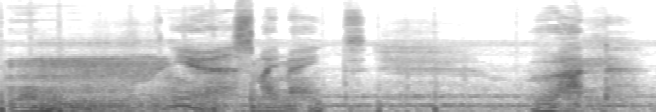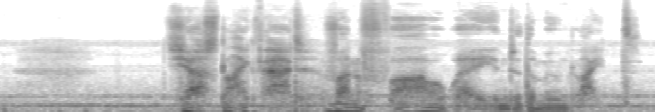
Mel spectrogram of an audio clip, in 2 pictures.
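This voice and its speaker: A man voicing a predatory, possessive werewolf in an intimate audio roleplay, in a breathy, seductive, menacing whisper. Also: a bass voice, drawn-out words, pauses often, exaggerated voice. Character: predatory, possessive male werewolf stalking his chosen mate.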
